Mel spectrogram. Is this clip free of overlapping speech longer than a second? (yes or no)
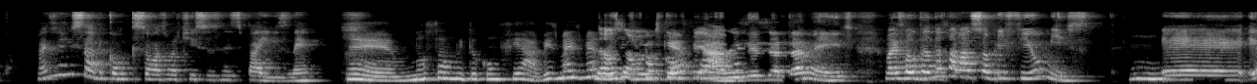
no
